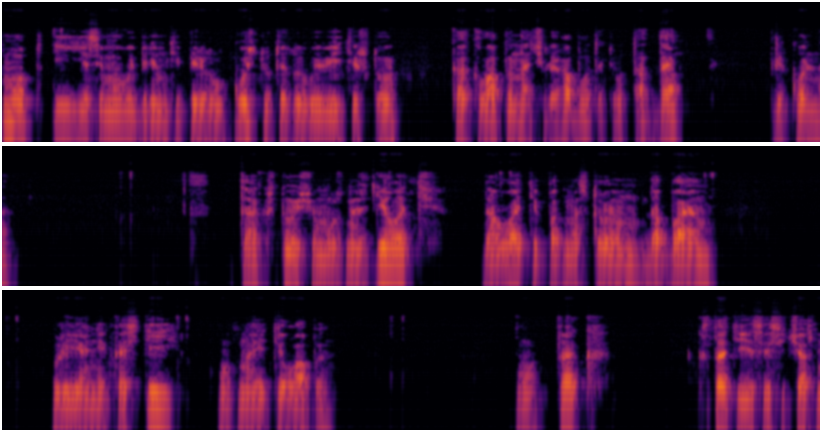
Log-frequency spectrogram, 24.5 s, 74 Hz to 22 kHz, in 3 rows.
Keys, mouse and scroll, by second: 0.4 click, 2.3 g, 10.1-10.8 scroll up 2, 10.8 middle click, 13.1 click, 15.1 click, 18.0 click, 21.4 middle click, 21.6 middle click.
